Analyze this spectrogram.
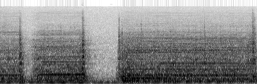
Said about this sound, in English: taking a book and putting it on a scanner, and then the sound of the scanner scanning the book, and you just hear that.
